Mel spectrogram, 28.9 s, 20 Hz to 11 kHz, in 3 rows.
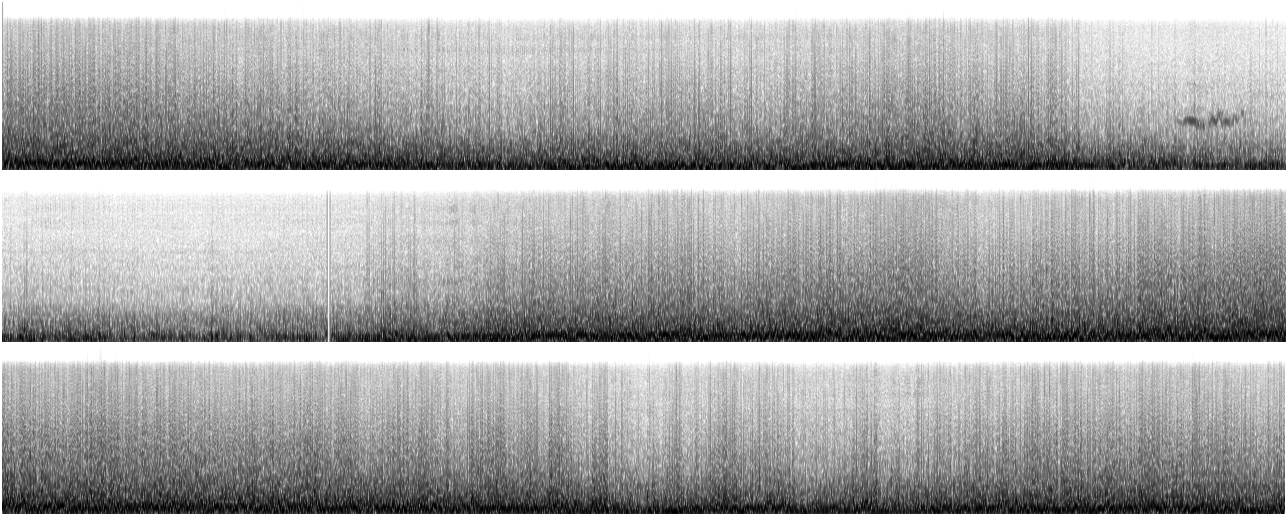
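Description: Honda NX650 Dominator's single-cylinder engine running steadily under way, with wind on the microphone. About eight seconds in the engine note drops and quietens for a few seconds, then picks up again.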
